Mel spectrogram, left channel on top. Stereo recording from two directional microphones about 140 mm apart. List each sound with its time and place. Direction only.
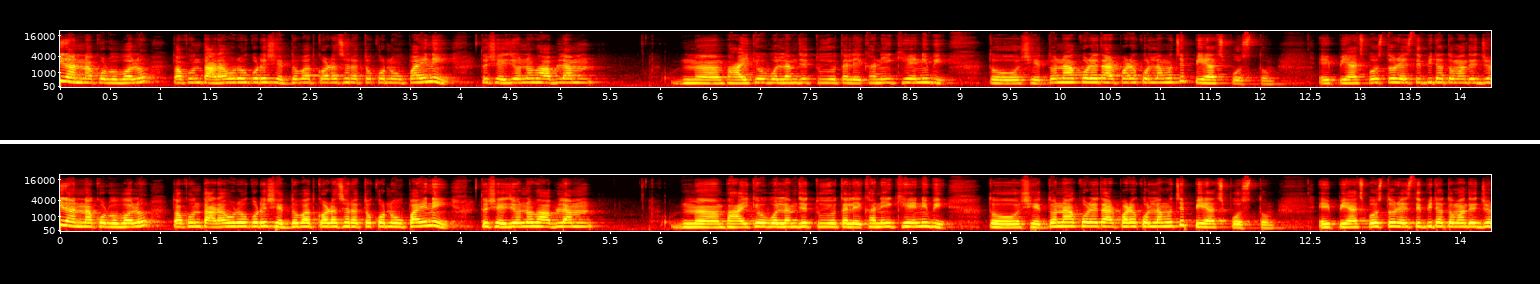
0.0 s a woman's voice: 45° right (ahead or behind)
6.3 s a woman's voice: 55° right (ahead or behind)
